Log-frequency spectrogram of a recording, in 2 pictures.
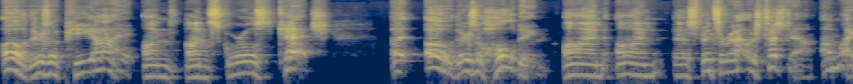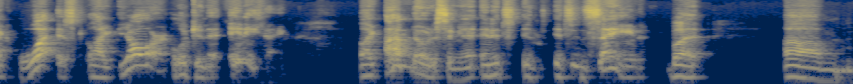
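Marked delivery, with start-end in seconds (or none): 8.2-15.0 raspy, hoarse, worn-out voice, nearly gone. Complaining about missed penalty calls after yelling at them; hoarse, losing voice. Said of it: "you don't have your voice right now".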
